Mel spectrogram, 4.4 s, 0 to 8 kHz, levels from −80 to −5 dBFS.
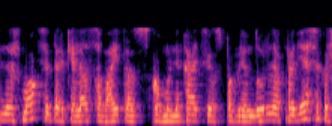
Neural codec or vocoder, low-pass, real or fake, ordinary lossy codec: none; 7.2 kHz; real; AAC, 16 kbps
